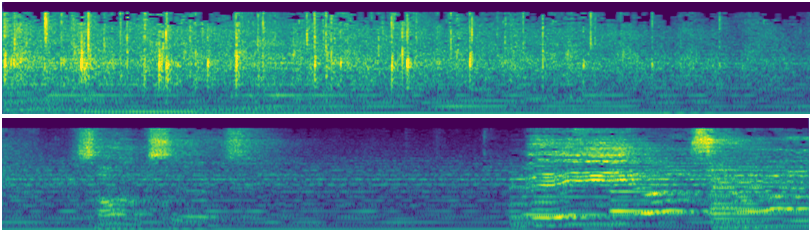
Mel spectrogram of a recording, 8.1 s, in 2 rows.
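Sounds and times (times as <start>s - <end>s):
audience clapping: 0.0s - 4.4s
speech: 4.5s - 5.4s, 6.6s - 7.9s.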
